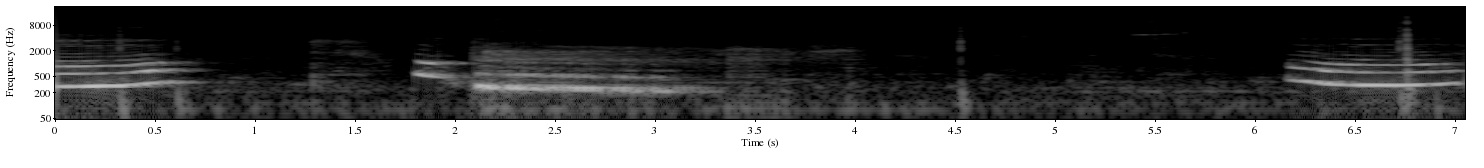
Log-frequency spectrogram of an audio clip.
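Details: Chihuahua, prompted indoors to say goodbye, answers with short tonal, howl-like yowls at the start and again at the end, while a woman speaks in between.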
